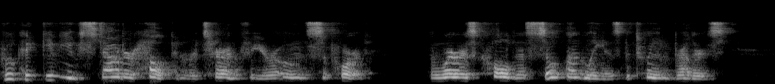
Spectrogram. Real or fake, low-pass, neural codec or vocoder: fake; 7.2 kHz; codec, 16 kHz in and 24 kHz out, 1.1 kbps, FireRedTTS-2 codec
